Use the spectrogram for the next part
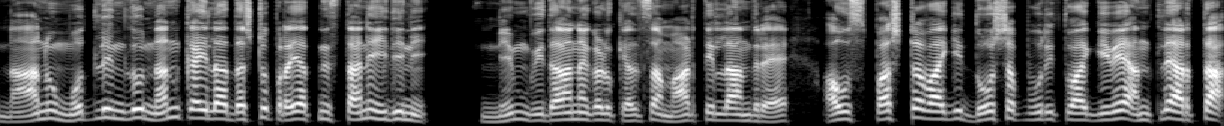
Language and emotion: Kannada, angry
